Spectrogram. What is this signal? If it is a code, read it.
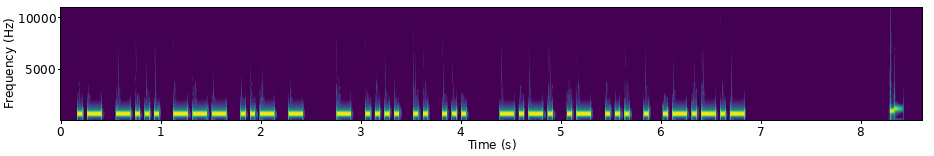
Morse code, heard as a keyed tone, about 25 wpm, 700 Hz. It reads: ABOUT THIS CASE.
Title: Sentences from Top 1000 Words - Review Part 4 - 25wpm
